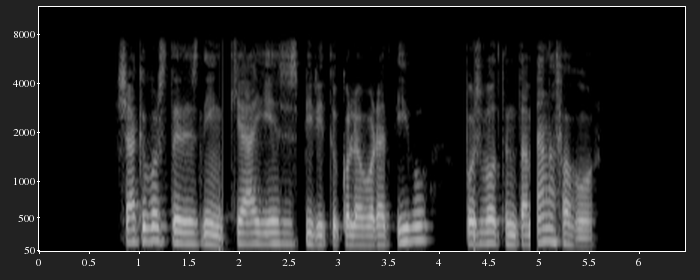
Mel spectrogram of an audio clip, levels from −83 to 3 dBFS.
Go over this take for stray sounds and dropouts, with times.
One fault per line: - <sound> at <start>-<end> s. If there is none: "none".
- dropout at 4.9-5.0 s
